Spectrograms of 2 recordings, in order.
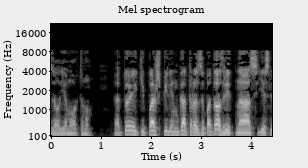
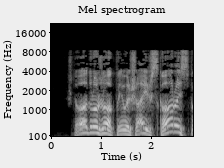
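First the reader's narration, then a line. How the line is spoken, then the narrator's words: Growl. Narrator (Russian): прорычал я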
